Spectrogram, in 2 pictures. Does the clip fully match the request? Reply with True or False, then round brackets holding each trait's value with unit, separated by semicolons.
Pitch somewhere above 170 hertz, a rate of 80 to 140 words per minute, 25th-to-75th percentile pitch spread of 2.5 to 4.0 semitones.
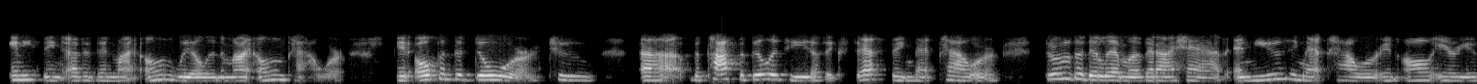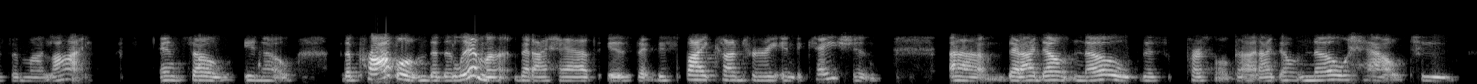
True (190 Hz; 135 wpm; 3.5 semitones)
